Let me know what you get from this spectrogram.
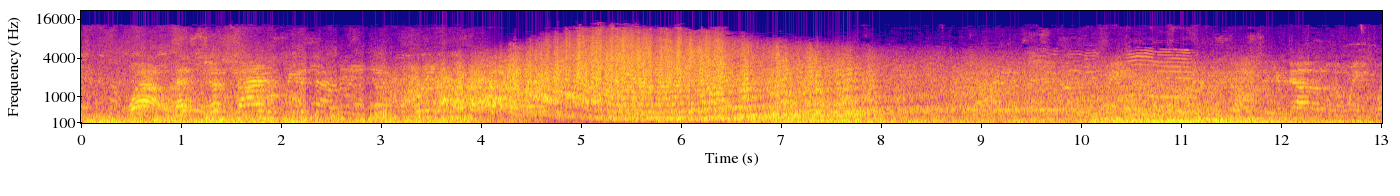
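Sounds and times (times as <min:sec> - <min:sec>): jet aircraft flying past: 0:00.0 - 0:13.0.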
